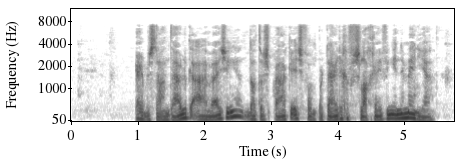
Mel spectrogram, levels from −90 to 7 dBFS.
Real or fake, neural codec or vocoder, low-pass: real; none; 7.2 kHz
